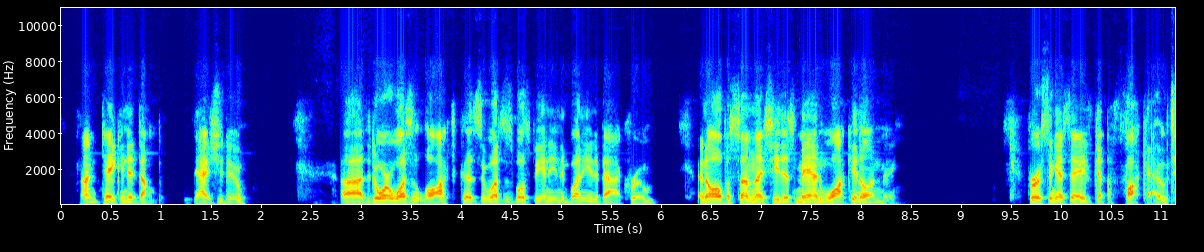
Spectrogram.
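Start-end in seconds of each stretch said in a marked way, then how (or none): 10.3-11.2 mock-angry, re-enacted pissed-off tone. Retelling a man walking in on him in the back room; retelling an angry outburst. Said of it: "So I'm pissed".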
